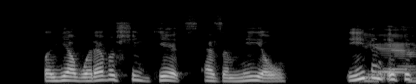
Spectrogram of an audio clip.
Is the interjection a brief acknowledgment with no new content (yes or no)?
yes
